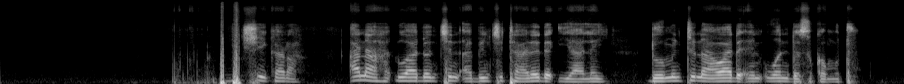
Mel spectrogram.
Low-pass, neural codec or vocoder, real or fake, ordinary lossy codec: 19.8 kHz; codec, 44.1 kHz, 7.8 kbps, DAC; fake; none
